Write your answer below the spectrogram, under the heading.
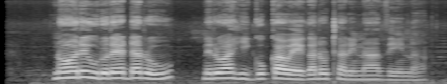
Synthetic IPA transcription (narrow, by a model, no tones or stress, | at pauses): nɔɾeuɾoɾɛdaɾou | neɾwaɦiːɡokawɛɣaɾotaɾenaːðena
